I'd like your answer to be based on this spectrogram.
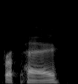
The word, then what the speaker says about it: frappe: It's actually, I bet people would come to our region, be like, it's actually not pronounced frap. It's pronounced frappe.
